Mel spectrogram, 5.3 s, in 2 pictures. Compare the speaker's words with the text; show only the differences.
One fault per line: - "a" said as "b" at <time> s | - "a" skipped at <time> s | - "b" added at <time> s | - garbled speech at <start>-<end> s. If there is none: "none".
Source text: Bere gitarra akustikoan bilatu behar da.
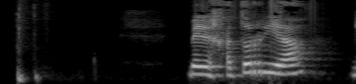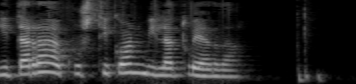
- "jatorria" added at 1.6 s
